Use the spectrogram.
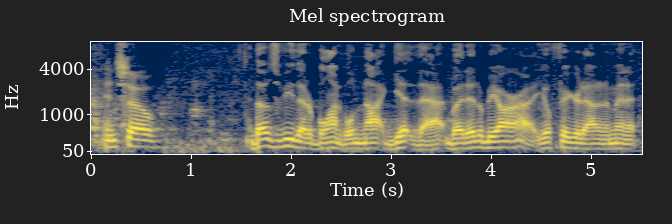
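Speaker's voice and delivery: ordinary talk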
